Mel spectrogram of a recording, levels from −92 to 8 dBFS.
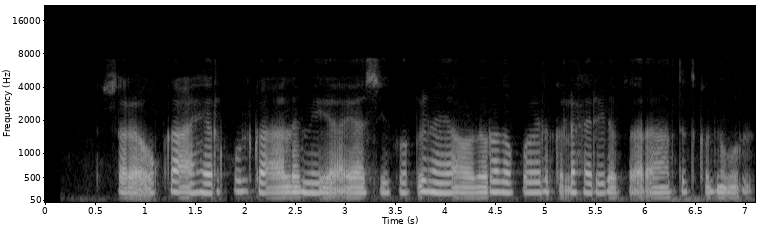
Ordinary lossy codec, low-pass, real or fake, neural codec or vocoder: none; 7.2 kHz; fake; codec, 16 kHz, 8 kbps, FunCodec, trained on Chinese and English, 25 frames a second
